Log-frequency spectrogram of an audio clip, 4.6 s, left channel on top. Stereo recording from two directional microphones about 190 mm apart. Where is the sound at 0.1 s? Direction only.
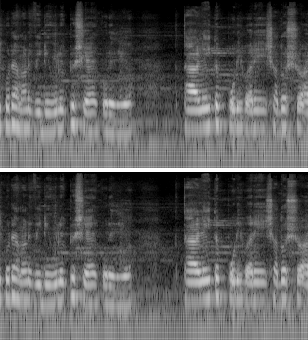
5° left (ahead or behind).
